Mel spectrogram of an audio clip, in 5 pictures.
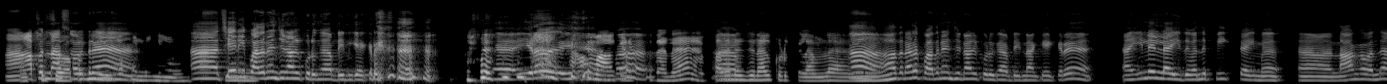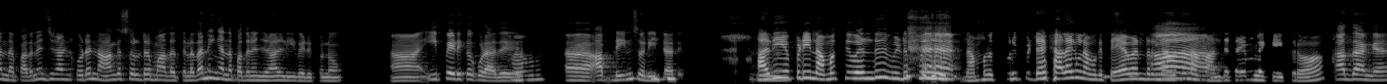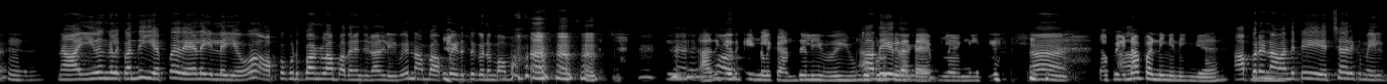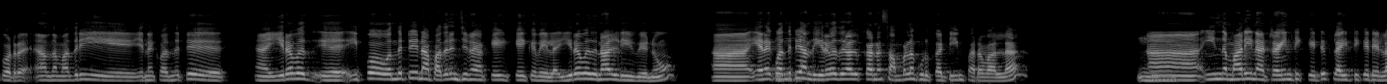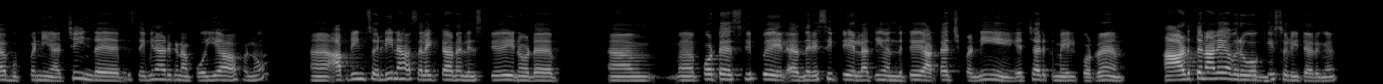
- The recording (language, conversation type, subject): Tamil, podcast, பணிமேலாளர் கடுமையாக விமர்சித்தால் நீங்கள் எப்படி பதிலளிப்பீர்கள்?
- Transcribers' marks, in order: other background noise; laugh; laughing while speaking: "ஆமா, கரெக்ட் தானே. பதிஞ்சுது நாள் குடுக்கலாம்ல"; laughing while speaking: "கேக்கறேன். ஆ, இரவு ஆ, ஆ"; in English: "பீக்"; laughing while speaking: "அது எப்டி நமக்கு வந்து விடுப்பு … டைம்ல கேக்கறோம். அ"; laugh; other noise; laugh; laughing while speaking: "அதுக்கு எதுக்கு எங்களுக்கு அந்த லீவ் இவங்க குடுக்குற டைம்ல எங்களுக்கு"; laugh; in English: "ட்ரெயின் டிக்கெட், ஃப்ளைட் டிக்கெட்"; in English: "செமினாருக்கு"; in English: "செலக்ட்"; in English: "லிஸ்ட்"; in English: "ஸ்லிப்"; in English: "ரிசிப்ட்"; in English: "அட்டாச்"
